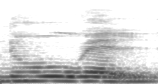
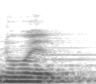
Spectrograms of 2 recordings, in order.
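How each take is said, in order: First: The two vowels are said as separate syllables. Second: The two vowels are merged into one syllable. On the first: The speaker calls it right. "it generally separates the two vowels" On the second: The speaker calls it wrong. "It is not pronounced as"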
